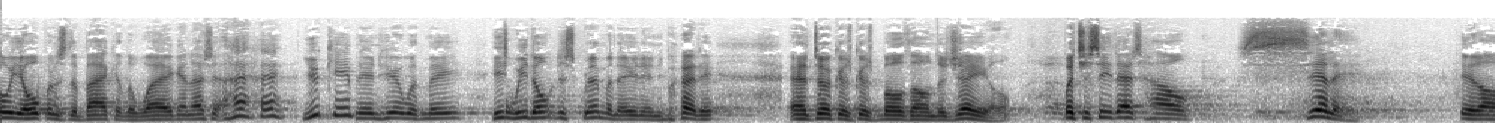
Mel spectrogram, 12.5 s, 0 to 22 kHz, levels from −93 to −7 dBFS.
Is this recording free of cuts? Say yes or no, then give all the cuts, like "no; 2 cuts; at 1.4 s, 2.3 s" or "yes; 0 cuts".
no; 5 cuts; at 2.5 s, 3.0 s, 4.2 s, 5.5 s, 7.1 s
